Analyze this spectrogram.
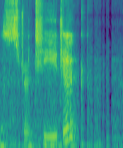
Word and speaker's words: strategic: Then when we change to strategic, we have different syllable stress. So strategic is a schwa in the first syllable, and then the T gets stressed, and then we still have a J sound.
